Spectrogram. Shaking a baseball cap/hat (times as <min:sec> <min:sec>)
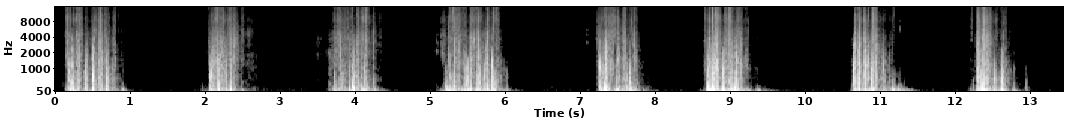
0:00.1 0:01.0, 0:02.0 0:04.5, 0:05.1 0:06.1, 0:07.2 0:07.9, 0:08.7 0:09.4, 0:10.6 0:11.4, 0:12.2 0:13.0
